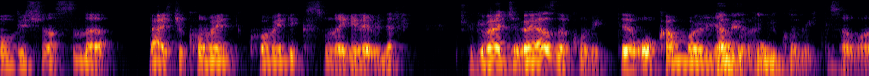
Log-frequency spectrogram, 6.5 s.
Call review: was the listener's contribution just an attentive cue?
No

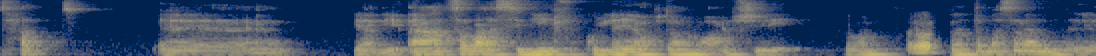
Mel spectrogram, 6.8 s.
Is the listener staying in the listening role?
Yes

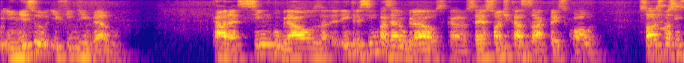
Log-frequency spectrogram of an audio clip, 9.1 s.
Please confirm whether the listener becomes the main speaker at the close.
No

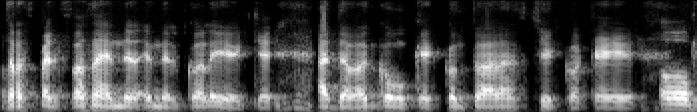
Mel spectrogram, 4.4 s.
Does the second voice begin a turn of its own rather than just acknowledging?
Yes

